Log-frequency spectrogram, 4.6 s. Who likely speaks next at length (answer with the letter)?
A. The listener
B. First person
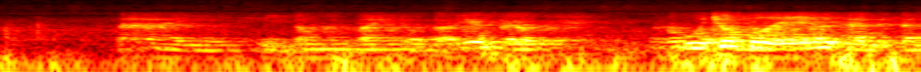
A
